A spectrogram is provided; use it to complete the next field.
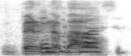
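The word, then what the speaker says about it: Bernabéu: next season at iconic oh lovely try to pronounce this bnab bernabo Stadium that's actually close it's babau okay uh the league announced uh Friday the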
